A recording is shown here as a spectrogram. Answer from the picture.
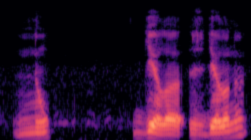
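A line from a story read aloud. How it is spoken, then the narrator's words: Plain. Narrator (Russian): спросили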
